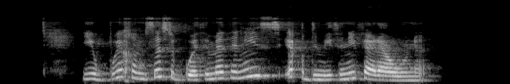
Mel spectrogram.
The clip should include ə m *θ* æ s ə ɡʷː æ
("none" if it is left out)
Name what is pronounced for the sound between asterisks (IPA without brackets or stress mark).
s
